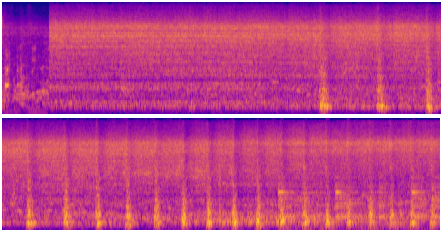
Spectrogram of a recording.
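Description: A steam locomotive hisses loudly and steadily.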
